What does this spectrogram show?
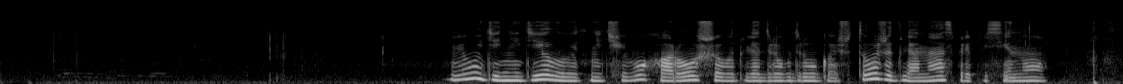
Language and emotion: Russian, sad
